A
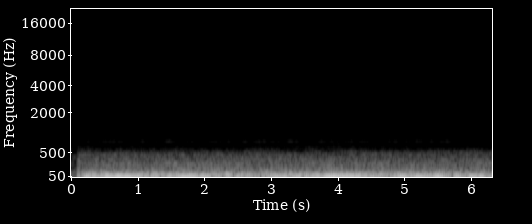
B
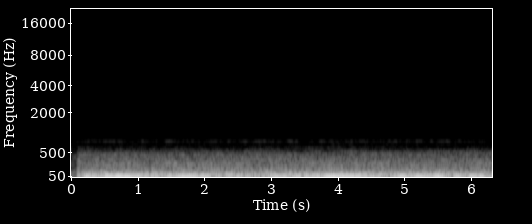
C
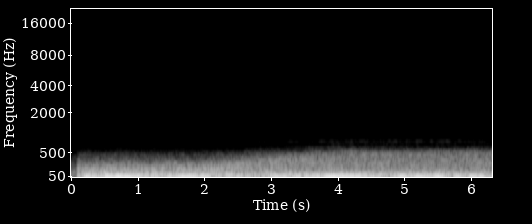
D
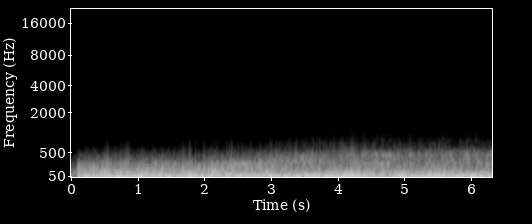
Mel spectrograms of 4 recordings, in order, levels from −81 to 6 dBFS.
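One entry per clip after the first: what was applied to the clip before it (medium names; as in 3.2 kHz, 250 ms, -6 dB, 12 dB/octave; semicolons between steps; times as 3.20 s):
de-hum 71.24 Hz, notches 36; trim +6.5 dB
low-pass sweep 170 Hz -> 480 Hz, 1.92–3.95 s; trim +5 dB
saturation -13.5 dBFS, distortion -11 dB; doubling 20 ms -5.5 dB; delay 914 ms -12 dB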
